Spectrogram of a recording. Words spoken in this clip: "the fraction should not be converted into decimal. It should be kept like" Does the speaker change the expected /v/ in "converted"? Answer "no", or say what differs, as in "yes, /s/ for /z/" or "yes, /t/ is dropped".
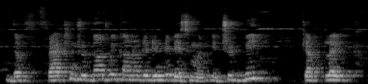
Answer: yes, /v/ is dropped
